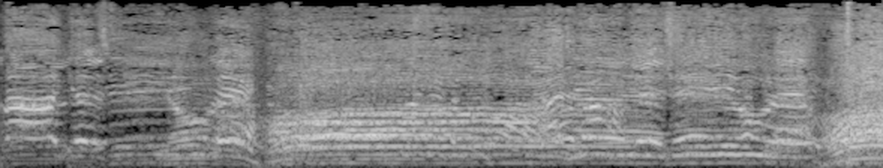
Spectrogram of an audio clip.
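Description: A group of voices chanting together in long held notes, several voices overlapping at different pitches, with a short break between phrases.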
